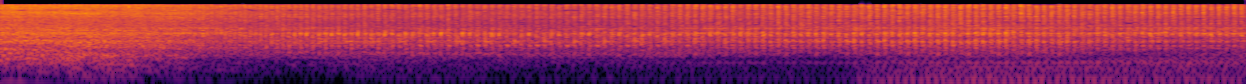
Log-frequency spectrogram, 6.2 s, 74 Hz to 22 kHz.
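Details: Isuzu Panther diesel at working temperature, after new original liners and piston rings fixed a compression leak that smoked at the oil filler cap and dipstick; settles into an even clatter around 200 per minute with a steady beat; normal idle.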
